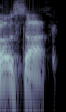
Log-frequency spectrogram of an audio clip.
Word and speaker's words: Bostock: Bostock.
